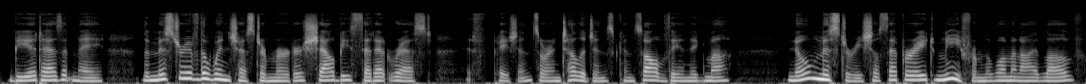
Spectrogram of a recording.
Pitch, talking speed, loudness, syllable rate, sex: 180 Hz, 190 wpm, -19 LUFS, 5.8 syllables/s, female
